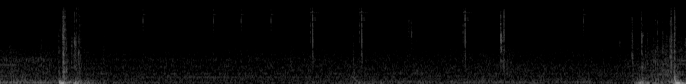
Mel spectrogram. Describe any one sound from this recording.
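Menu clicks tick softly and repeatedly.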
